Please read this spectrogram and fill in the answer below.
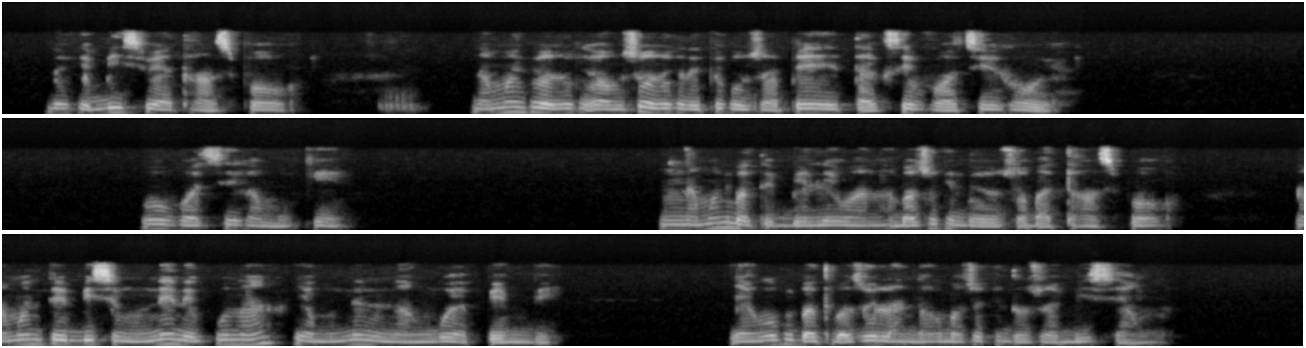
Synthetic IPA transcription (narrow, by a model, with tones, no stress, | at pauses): dɔ˦ke˨bi˦si˦o˦jja˨tʁã˨spɔ˦ʁ | na˨mɔ˦ni˦p̬e˦ba˨o˦a˨mo˨so˦˨zo˦kɛ˨n˨dɛ˨pe˦ko˨zwa˨pe˦ta˨ksi˦vwa˨ti˦ʁo˦jo˨ | o˦jo˦vwa˨ti˦ʁa˨mo˨kɛ˦ | na˨mɔ˦ni˦ba˨to˨e˨be˨le˦wa˦na˦ba˨zo˦kɛ˨nde˨zwa˨ba˨tʁã˨spɔ˦ʁ | na˨mɔ˦ni˦pe˦bi˦si˦mo˨nɛ˦nɛ˨ku˦na˦ja˨mo˨nɛ˦nɛ˨na˨a˨ŋɡo˦ja˨pɛ˦mbe˨ | ja˨ŋɡo˦pe˦ba˨to˨ba˨zo˦la˨nda˨˦a˨zo˦kɛ˨ndko˨zwa˨bi˦si˦ja˨ŋɡo˦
